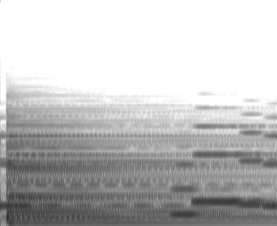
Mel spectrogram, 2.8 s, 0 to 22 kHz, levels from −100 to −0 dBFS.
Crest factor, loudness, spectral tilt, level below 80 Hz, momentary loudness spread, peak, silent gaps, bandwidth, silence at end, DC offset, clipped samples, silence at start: 16 dB; -28 LUFS; -12 dB/octave; -40 dBFS; 10 LU; -12 dBFS; none; 4.1 kHz; 0 s; under 0.1%; under 0.1%; 0 s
